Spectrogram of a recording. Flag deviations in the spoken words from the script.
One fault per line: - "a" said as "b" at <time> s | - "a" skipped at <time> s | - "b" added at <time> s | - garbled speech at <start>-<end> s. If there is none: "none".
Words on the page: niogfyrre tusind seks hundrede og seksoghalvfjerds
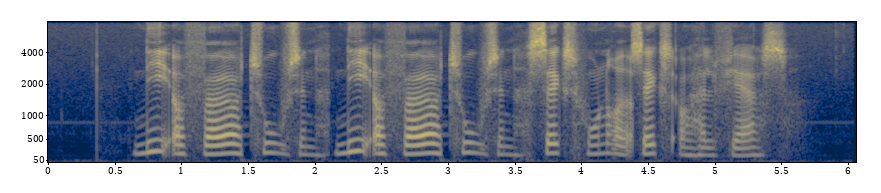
- "niogfyrre tusind" added at 2.2 s
- "og" skipped at 4.4 s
